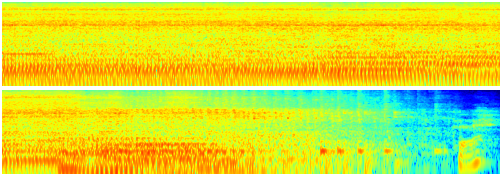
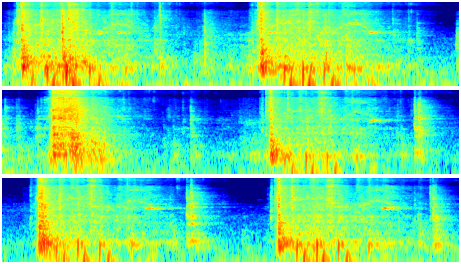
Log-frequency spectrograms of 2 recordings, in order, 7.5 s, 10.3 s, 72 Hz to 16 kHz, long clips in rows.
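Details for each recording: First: Ariens Professional 21 snowblower, 3.6 hours, after draining bad gas, freeing stuck carb float and new fuel line: small engine starts on choke, runs loud, steady and even for several seconds, then shuts off; running fine now. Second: Ariens Professional 21 snowblower, Ariens AX 208 engine, 3.6 hours, sat years with bad gas, plug out dry, starting spray used: six pull-start bursts, each catching and dying within a second; spark present, carburetor starved of fuel.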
